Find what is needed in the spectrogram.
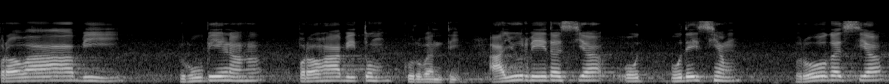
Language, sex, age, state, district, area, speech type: Sanskrit, male, 18-30, Odisha, Balangir, rural, spontaneous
